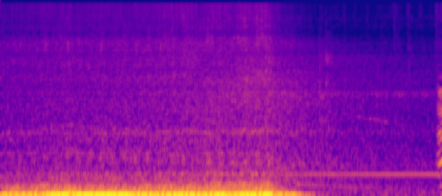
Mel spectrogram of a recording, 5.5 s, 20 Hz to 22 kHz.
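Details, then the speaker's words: Turbocharged Dodge Dakota R/T on a dyno pull, about 66x whp, after new plugs, wires, cap and rotor; compression, leak-down and boost-leak checks fine. Heavy low roar with uneven stumbling beat under boost; owner says still missing, same power: misfire under load. "It sounds like it's missing. To me, it sucker sounds like it's still missing."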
